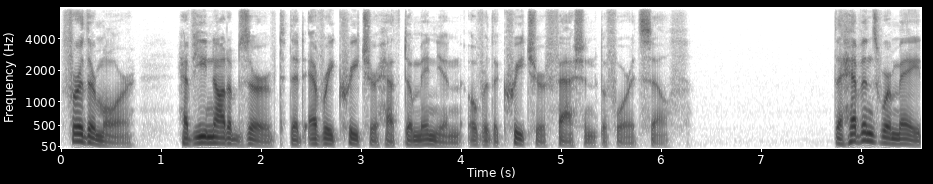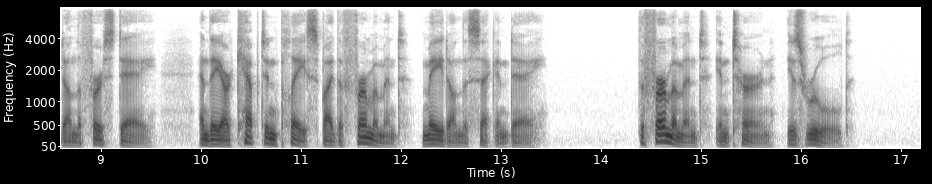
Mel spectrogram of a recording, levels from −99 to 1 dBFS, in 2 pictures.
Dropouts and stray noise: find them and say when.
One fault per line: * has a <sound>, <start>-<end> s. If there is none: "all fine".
all fine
